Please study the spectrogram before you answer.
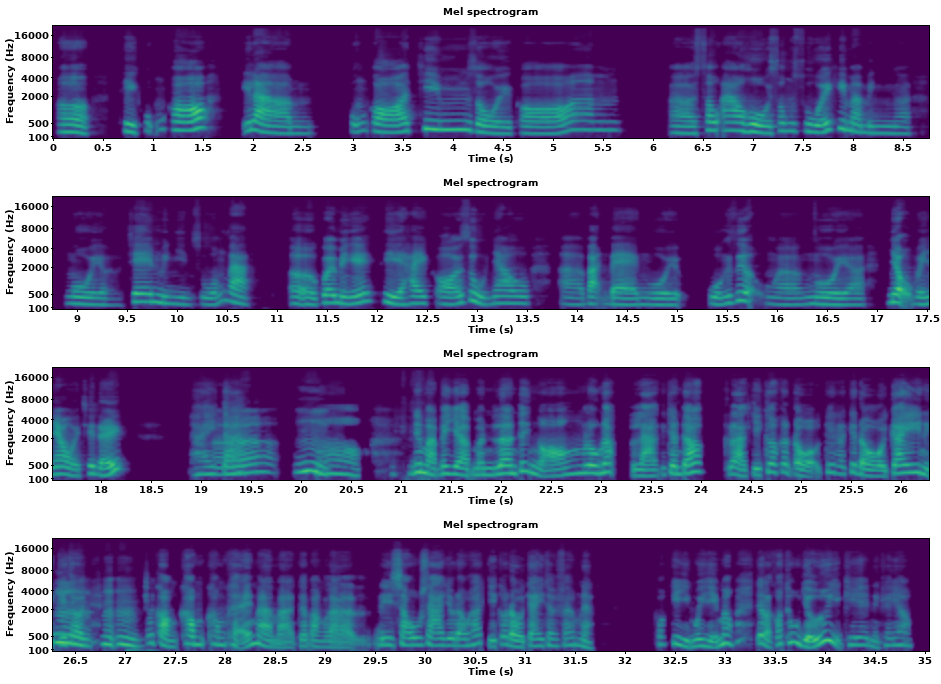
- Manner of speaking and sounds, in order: tapping; chuckle; other background noise
- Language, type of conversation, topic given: Vietnamese, podcast, Bạn có thể kể về một lần bạn bất ngờ bắt gặp một khung cảnh đẹp ở nơi bạn sống không?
